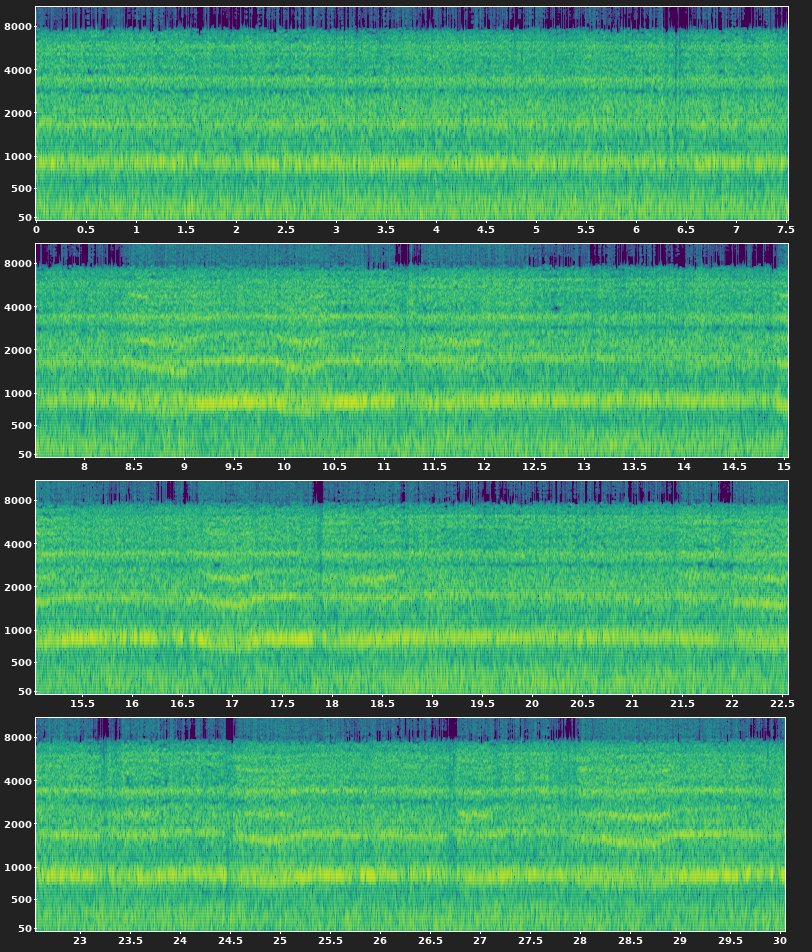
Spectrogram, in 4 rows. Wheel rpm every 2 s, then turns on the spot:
230, 240, 230, 230, 230, 220, 230, 230, 230, 230, 230, 220, 220, 230, 220.
none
